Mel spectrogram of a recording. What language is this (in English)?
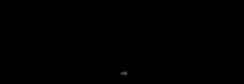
Basque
